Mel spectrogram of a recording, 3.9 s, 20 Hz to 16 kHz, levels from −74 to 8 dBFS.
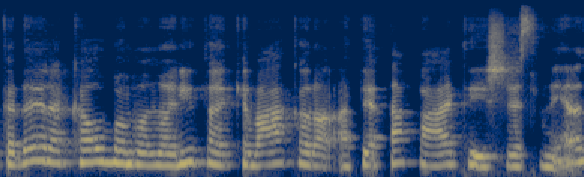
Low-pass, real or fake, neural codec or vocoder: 14.4 kHz; fake; codec, 44.1 kHz, 2.6 kbps, SNAC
